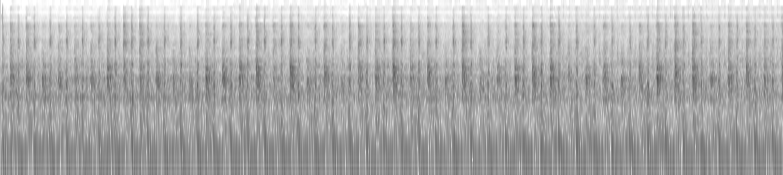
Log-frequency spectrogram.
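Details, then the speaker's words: Truck engine with a suspected blown head gasket, which failed while driving through a canyon, flat-towed home, heard at full throttle: heavy, ragged, uneven rumble with no clean pull. Exhaust is pressurizing the coolant system and coolant and oil are mixing. "not a fun sign obviously a ton of pressure is going into the coolant system right now"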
